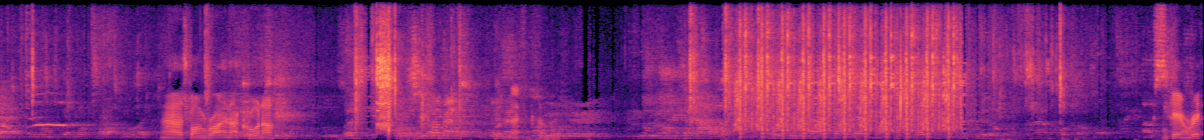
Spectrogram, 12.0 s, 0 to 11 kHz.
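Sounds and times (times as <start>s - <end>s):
airsoft rifle firing full auto: 7.3s - 9.8s.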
